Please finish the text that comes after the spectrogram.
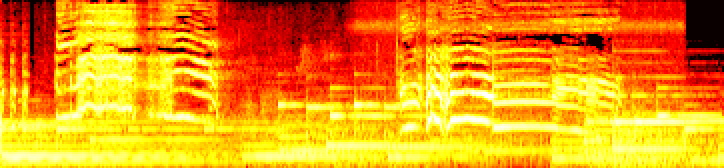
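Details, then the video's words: A rooster gives two loud, ringing crows, each rising then falling and lasting over a second, over steady background music. "rooster Sound"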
